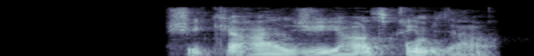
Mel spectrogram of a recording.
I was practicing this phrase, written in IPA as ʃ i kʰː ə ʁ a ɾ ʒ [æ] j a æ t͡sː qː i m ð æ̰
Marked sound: incorrect: i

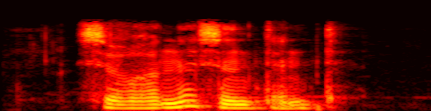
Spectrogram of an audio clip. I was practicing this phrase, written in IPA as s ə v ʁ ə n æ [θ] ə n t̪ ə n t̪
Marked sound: incorrect: s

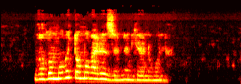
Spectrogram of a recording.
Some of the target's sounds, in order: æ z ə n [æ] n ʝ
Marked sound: correct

